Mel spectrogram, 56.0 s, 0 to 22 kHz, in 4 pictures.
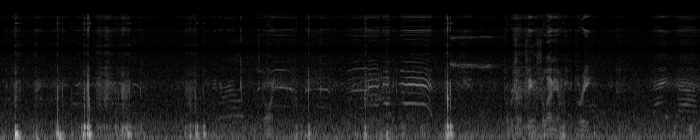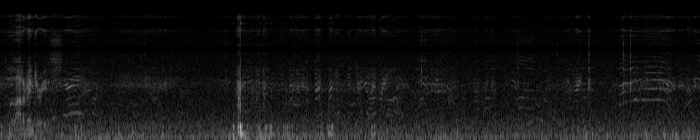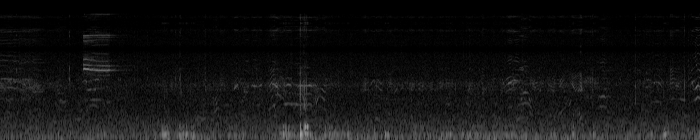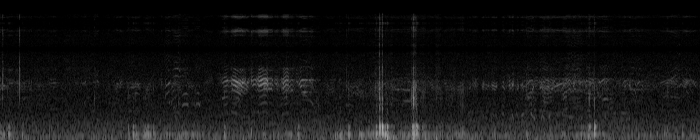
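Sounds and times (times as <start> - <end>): distant voices of players and spectators: 0.0 - 56.0
long call dropping in pitch: 29.6 - 30.5.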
